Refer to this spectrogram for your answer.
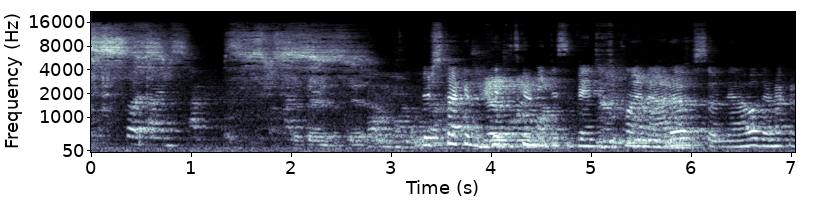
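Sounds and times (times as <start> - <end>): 
voice imitating hissing snakes in a pit: 0.0 - 2.8
speech: 2.6 - 7.0.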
